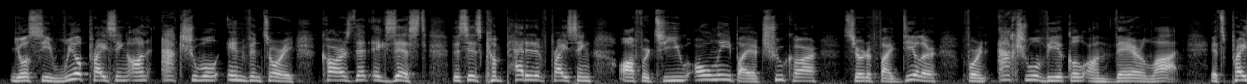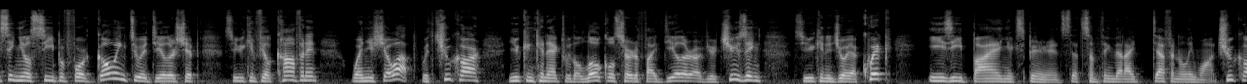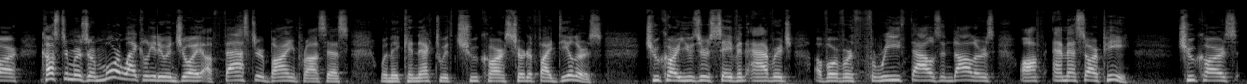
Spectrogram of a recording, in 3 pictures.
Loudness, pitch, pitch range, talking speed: -21 LUFS, 170 Hz, 150-190 Hz, 170 wpm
